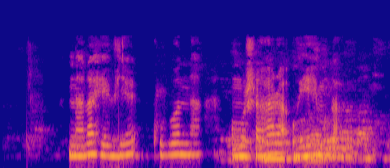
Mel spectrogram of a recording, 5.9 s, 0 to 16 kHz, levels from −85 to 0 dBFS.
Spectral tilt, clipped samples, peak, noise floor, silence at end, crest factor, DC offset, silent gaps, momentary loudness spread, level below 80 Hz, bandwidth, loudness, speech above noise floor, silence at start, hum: -6.5 dB/octave; under 0.1%; -4 dBFS; -55 dBFS; 0 s; 20 dB; under 0.1%; none; 11 LU; -58 dBFS; 8 kHz; -24 LUFS; 31 dB; 0.6 s; none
